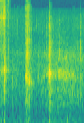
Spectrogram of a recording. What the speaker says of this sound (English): Oh, crunchy wing tips.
